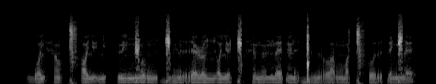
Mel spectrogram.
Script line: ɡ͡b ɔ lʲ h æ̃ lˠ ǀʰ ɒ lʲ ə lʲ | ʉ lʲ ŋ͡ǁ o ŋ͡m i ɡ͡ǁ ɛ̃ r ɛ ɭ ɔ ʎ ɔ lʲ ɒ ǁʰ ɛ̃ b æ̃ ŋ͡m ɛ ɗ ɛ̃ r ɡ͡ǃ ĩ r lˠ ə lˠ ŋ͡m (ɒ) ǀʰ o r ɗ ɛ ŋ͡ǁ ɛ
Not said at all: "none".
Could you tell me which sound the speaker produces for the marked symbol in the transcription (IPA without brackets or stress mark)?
ɒ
